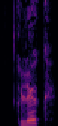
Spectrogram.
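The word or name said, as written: GLØGGEN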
